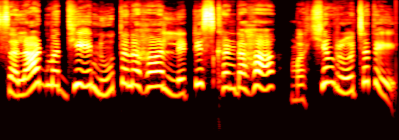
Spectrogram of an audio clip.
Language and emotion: Sanskrit, happy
